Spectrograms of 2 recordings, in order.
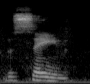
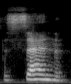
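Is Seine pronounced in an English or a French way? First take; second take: English; French. First: Seine is pronounced with an English-style sound. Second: Seine is pronounced with a French-style sound. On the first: Someone else said it. The speaker calls it wrong. "they kept mispronouncing all the French words" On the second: This is how it should be said. The speaker calls it right. "No, it's the Seine"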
